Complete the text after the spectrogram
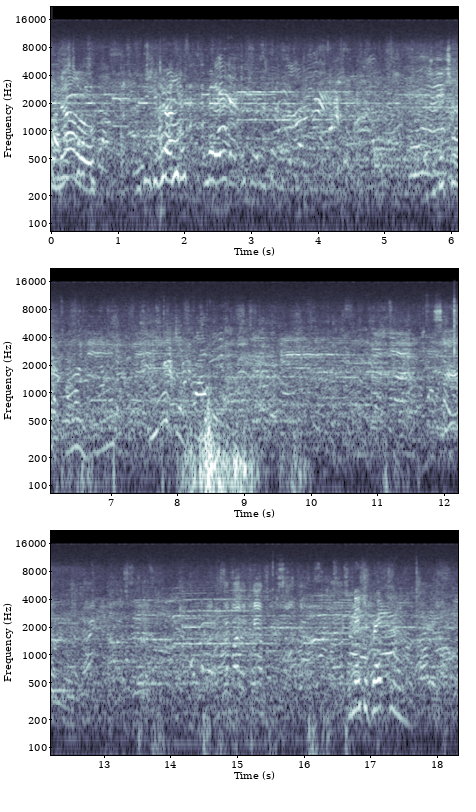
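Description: Children chatter and talk nearby outdoors.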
